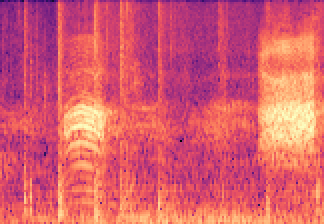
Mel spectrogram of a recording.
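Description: Two loud, harsh crow caws ring out in a Resident Evil Village game scene, the first around the one-second mark and a longer second call near the end, with faint scattered knocks in between.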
